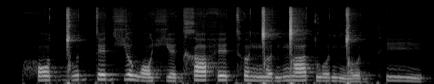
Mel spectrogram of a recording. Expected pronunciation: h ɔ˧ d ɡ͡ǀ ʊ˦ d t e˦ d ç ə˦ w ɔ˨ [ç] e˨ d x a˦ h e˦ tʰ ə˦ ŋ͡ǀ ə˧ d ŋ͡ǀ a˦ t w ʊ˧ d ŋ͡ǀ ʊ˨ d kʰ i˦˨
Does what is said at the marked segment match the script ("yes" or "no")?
yes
